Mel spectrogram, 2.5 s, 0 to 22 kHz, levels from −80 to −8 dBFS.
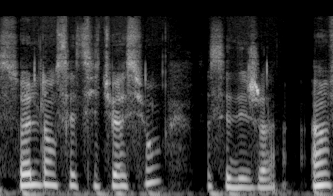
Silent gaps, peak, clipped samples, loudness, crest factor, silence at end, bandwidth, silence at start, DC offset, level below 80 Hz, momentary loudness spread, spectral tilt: none; -10 dBFS; under 0.1%; -26 LUFS; 16 dB; 0 s; 16 kHz; 0 s; under 0.1%; -42 dBFS; 11 LU; -3 dB/octave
